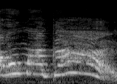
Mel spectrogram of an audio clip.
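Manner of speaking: very high-pitched screamed exclamation. Retelling a car crash, finding a passenger lying still: retelling a scream. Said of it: "and I scream".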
